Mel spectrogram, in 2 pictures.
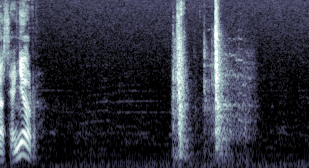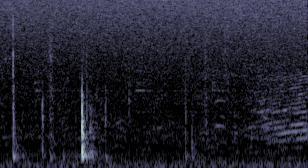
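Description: A door latch rattles and a door creaks open.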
